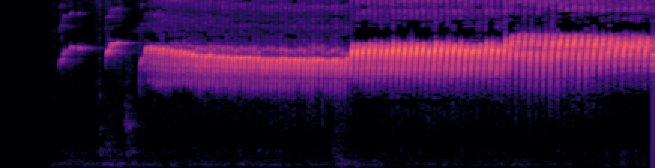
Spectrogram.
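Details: Canary training song with the rolling ngerol style, sung for young canaries to learn. After two short notes comes a sustained, rapid, buzzy trill that steps higher in pitch twice.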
